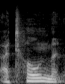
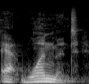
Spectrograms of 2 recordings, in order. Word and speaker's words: atonement: for campbell is the atonement with the father which campbell always insists that we pronounce at one minute instead of atonement which means that we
